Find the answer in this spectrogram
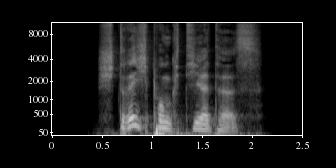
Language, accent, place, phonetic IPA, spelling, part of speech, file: German, Germany, Berlin, [ˈʃtʁɪçpʊŋkˌtiːɐ̯təs], strichpunktiertes, adjective, De-strichpunktiertes.ogg
- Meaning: strong/mixed nominative/accusative neuter singular of strichpunktiert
